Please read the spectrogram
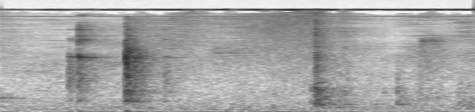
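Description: Kitchenware being handled: about three light knocks and clinks.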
